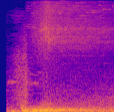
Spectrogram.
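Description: Intro sting music with a deep bass rumble, a crash-like hit about half a second in, and a shimmering high swell after it.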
